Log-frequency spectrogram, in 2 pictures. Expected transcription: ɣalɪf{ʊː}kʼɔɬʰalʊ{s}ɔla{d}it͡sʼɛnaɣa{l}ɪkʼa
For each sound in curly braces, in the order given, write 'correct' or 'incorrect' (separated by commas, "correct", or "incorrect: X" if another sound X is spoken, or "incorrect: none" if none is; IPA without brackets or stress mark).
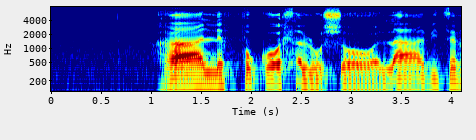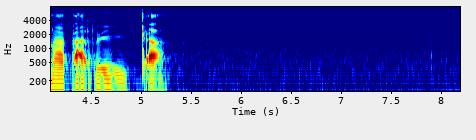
incorrect: ʊ, incorrect: ʃ, incorrect: b, incorrect: r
